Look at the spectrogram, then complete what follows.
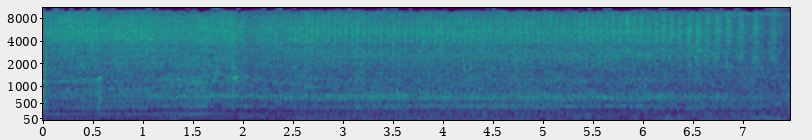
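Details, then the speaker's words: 1935 Mercedes with points-and-condenser ignition, started after seven years in storage, smoky. A loud, ragged, uneven note with no settled rhythm: it seems to run on only four or five cylinders and won't idle. Rough running. "won't idle yet not running on all the cylinders that's all gas it sounds like it's only running on about four or five cylinders"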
